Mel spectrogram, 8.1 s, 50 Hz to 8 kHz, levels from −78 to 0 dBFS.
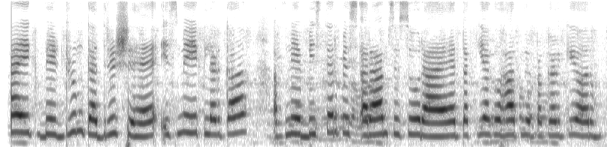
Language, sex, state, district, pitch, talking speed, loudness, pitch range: Hindi, female, Chhattisgarh, Kabirdham, 305 Hz, 185 wpm, -23 LUFS, 285-320 Hz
